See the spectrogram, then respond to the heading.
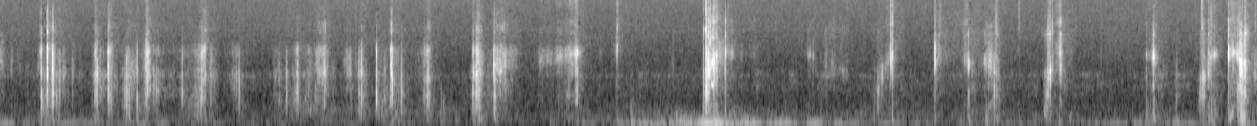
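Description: A small pink plastic cosmetic jar with a green lid is turned in the hands while long nails scratch and tap its ridged plastic. The result is a quiet run of many sharp, crisp clicks and bright crunchy scrapes, with a louder cluster near the middle, over a faint steady low hum.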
